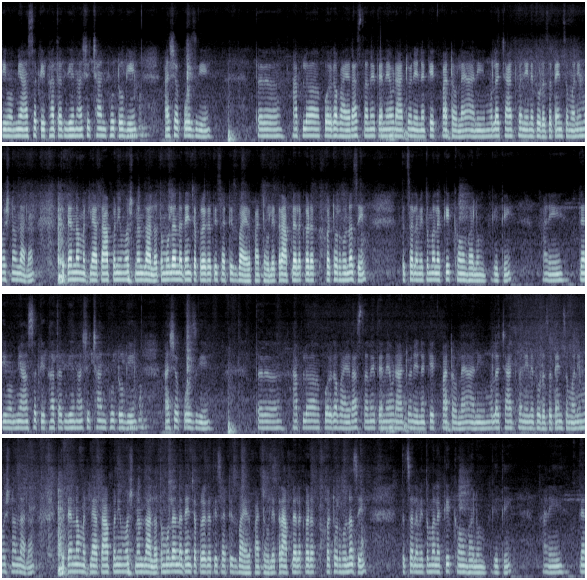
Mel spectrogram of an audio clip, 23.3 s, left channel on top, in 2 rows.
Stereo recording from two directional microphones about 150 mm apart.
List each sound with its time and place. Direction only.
0.0 s a woman's voice: 20° left (ahead or behind)
5.1 s speech: 20° left (ahead or behind)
